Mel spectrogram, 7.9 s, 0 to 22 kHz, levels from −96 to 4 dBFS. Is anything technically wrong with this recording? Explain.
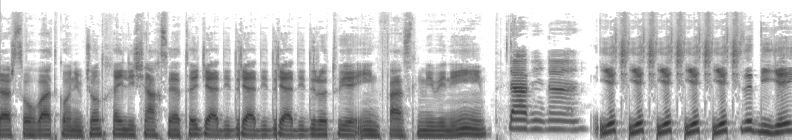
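Yes. This speech has repeated frames. From 2.39 to 3.14 s, a 0.37 s block plays twice more. From 6.30 to 7.41 s, a 0.28 s block loops four extra times. Compressed frames were written more than once, so the decoder replays them. Each is heard as a stutter, adding about 0.74 s and 1.11 s.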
